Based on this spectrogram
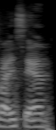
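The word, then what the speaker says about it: Rhysand: about it don't comment anything about how we pronounce ryzan that's how we pronounce it but I said rice and dot dot little did I know I'd be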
